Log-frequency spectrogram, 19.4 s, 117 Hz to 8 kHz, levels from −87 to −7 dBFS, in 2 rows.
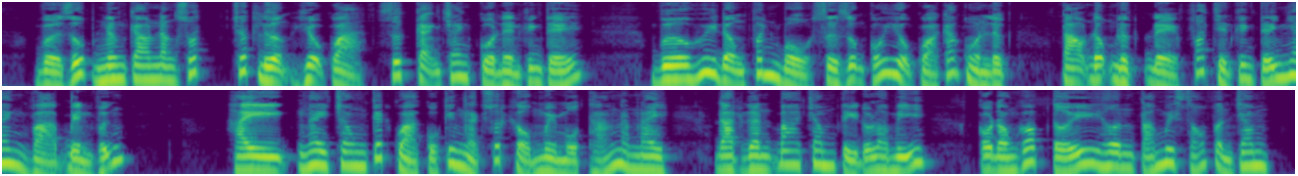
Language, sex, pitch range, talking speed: Vietnamese, male, 130-185 Hz, 215 wpm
